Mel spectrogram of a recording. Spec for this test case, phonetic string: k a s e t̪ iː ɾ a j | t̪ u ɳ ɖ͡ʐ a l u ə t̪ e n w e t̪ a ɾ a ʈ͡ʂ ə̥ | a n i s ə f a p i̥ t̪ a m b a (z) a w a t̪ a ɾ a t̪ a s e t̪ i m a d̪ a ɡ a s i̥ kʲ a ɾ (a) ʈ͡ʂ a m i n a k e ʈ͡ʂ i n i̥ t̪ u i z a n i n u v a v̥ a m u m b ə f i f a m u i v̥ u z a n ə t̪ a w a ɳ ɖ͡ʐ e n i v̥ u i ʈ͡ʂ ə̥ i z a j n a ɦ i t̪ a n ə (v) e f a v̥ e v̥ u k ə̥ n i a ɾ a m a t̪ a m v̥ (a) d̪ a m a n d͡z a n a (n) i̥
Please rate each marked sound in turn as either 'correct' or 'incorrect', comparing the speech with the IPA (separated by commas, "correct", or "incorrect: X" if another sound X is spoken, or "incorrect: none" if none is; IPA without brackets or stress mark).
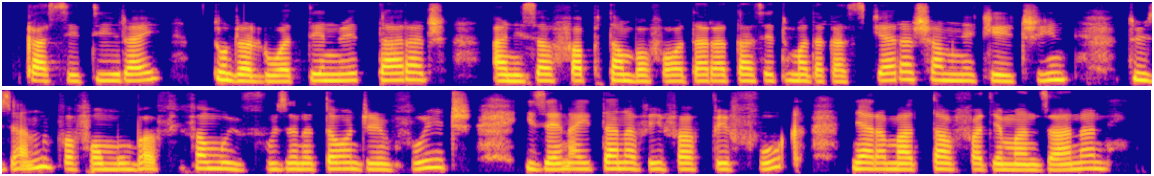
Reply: incorrect: v, correct, correct, correct, correct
